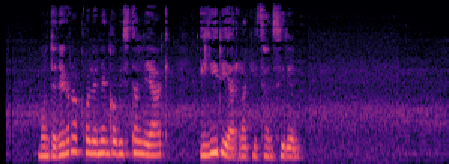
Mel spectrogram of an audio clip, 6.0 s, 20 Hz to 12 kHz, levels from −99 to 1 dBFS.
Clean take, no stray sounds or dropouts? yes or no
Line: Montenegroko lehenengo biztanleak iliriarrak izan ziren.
yes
